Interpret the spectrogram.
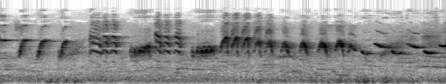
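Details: After a bath, a Chinese hwamei delivers competition-grade song: short runs of repeated downslurred whistles, then buzzy notes and looping melodic phrases, each motif repeated several times in quick succession.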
